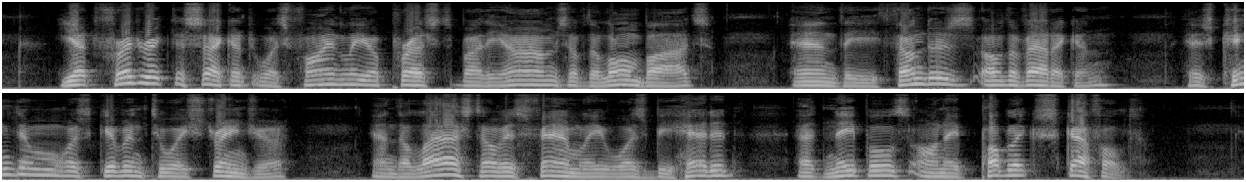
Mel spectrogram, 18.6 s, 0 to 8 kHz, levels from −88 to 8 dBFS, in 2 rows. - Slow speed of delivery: Yes, slow, 130 wpm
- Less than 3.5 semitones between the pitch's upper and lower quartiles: No, average, 4.4 semitones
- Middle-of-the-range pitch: Yes, medium, 145 Hz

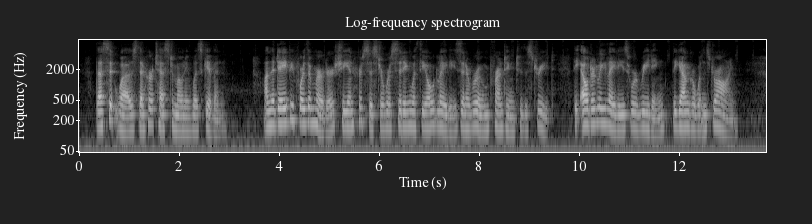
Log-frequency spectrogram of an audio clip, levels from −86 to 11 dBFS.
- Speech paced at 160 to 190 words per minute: Yes, average, 175 wpm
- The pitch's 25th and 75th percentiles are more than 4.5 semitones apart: No, narrow, 2.6 semitones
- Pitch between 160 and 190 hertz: No, medium, 140 Hz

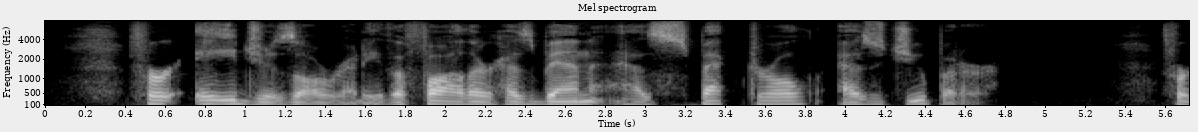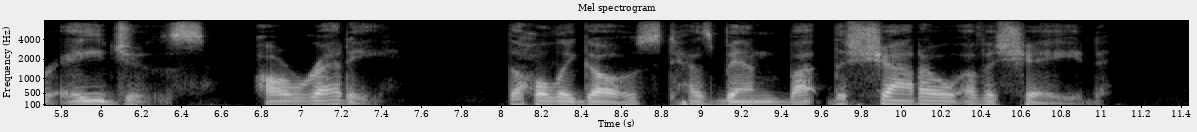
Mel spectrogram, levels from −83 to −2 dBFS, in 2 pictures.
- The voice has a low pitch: Yes, low, 110 Hz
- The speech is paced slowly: Yes, slow, 130 wpm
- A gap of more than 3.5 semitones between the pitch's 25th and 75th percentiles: No, average, 2.8 semitones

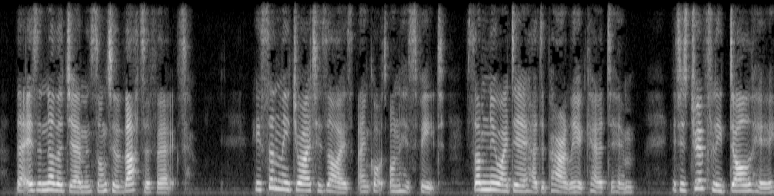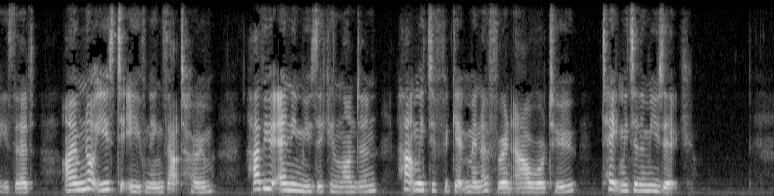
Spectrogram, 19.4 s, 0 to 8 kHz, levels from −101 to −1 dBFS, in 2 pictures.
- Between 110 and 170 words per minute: No, average, 190 wpm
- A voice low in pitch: No, high, 230 Hz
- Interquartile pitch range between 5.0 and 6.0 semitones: Yes, wide, 5.5 semitones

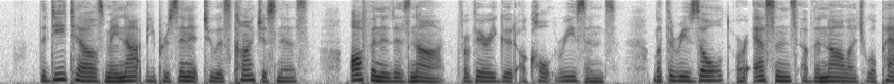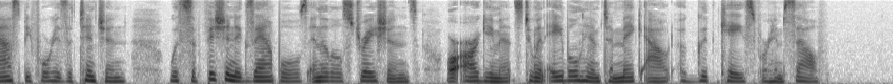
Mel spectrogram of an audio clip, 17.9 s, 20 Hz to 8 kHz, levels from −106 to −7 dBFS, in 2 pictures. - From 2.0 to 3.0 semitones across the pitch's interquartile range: Yes, narrow, 2.5 semitones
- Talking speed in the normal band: Yes, average, 165 wpm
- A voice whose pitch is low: No, medium, 145 Hz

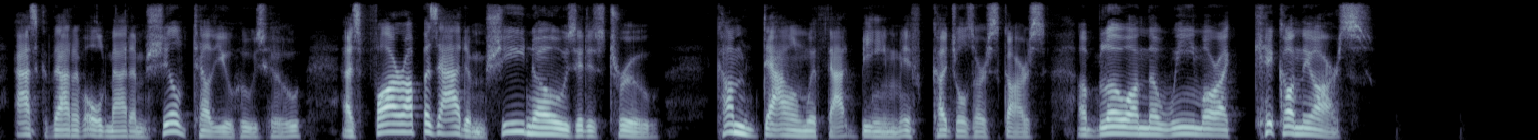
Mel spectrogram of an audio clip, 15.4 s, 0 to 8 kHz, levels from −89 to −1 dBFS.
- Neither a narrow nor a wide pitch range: No, wide, 6.5 semitones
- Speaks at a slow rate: No, average, 160 wpm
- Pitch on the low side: Yes, low, 110 Hz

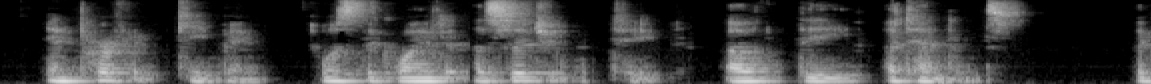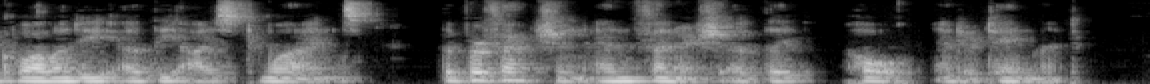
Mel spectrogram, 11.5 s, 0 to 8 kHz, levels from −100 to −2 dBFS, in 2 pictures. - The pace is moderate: No, slow, 125 wpm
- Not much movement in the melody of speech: Yes, narrow, 1.7 semitones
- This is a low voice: Yes, low, 115 Hz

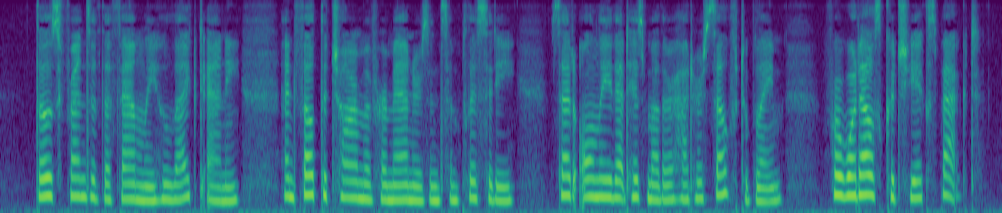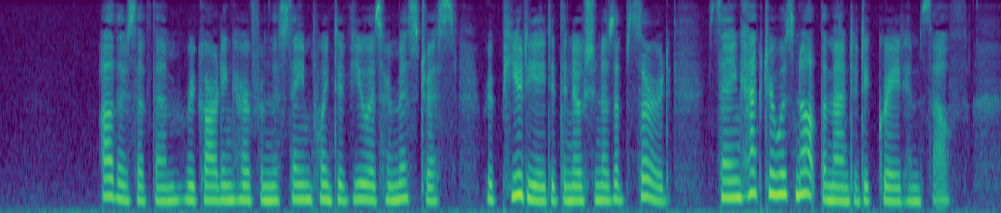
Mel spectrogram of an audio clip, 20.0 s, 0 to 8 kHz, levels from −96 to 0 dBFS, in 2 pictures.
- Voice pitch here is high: Yes, high, 210 Hz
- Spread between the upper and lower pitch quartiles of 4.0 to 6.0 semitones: No, average, 3.6 semitones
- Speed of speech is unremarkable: Yes, average, 180 wpm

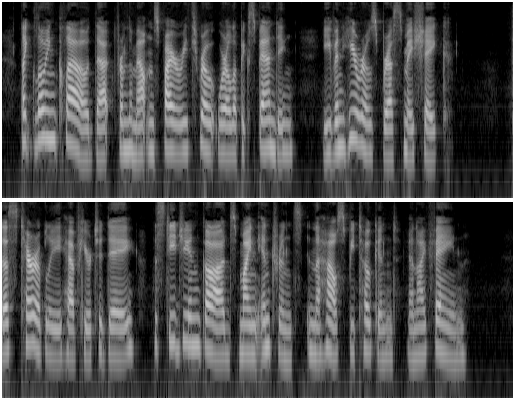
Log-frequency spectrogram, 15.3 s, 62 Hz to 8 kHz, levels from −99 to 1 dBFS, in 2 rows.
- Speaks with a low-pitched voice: No, high, 195 Hz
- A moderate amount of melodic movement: Yes, average, 3.2 semitones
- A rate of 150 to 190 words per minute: No, slow, 135 wpm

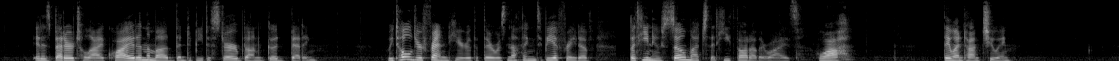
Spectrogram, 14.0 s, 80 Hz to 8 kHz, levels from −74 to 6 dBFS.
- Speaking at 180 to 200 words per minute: Yes, average, 185 wpm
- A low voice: No, high, 210 Hz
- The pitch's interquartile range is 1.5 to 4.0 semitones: No, average, 4.4 semitones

